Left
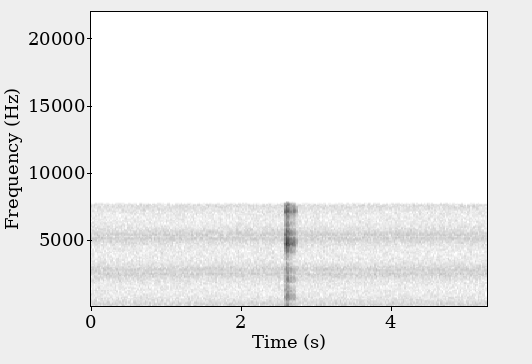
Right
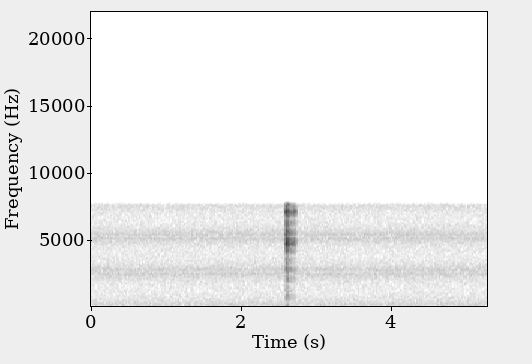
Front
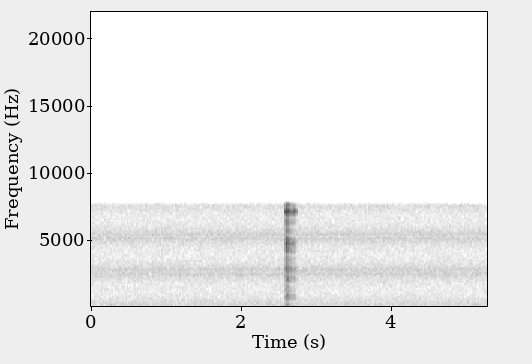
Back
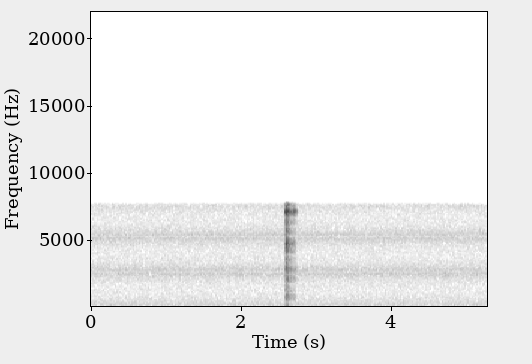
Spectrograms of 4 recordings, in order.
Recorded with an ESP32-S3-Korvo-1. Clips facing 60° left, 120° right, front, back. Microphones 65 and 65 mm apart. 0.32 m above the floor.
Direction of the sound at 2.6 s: 90° left.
